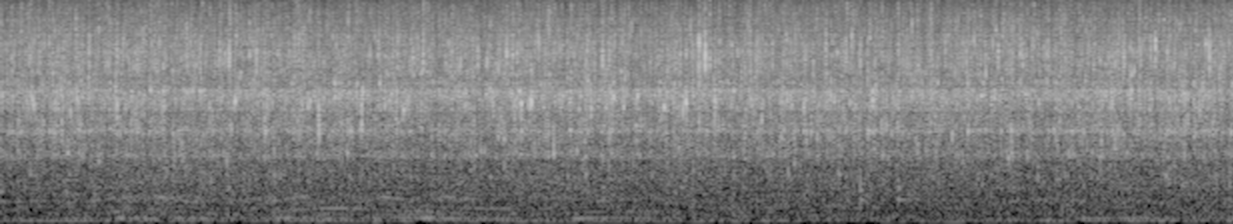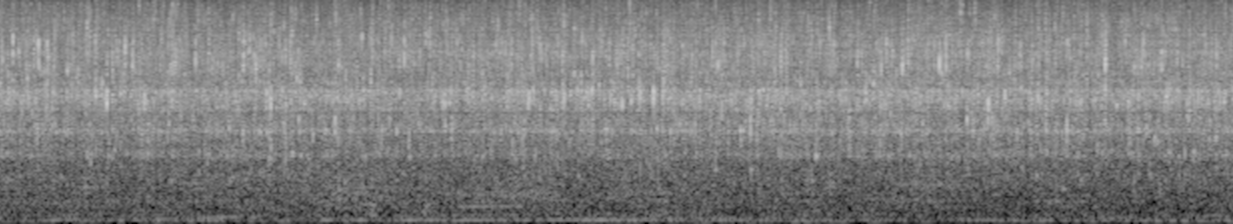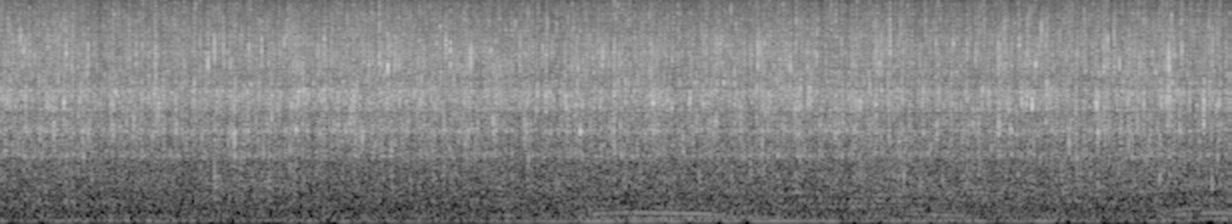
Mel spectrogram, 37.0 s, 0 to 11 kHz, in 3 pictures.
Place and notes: {
  "title": "Lavoir Saint Léonard Honfleur (B1)",
  "date": "2011-02-18 18:40:00",
  "description": "Lavoir Saint Léonard à Honfleur (Calvados)",
  "latitude": "49.42",
  "longitude": "0.23",
  "altitude": "7",
  "timezone": "Europe/Paris"
}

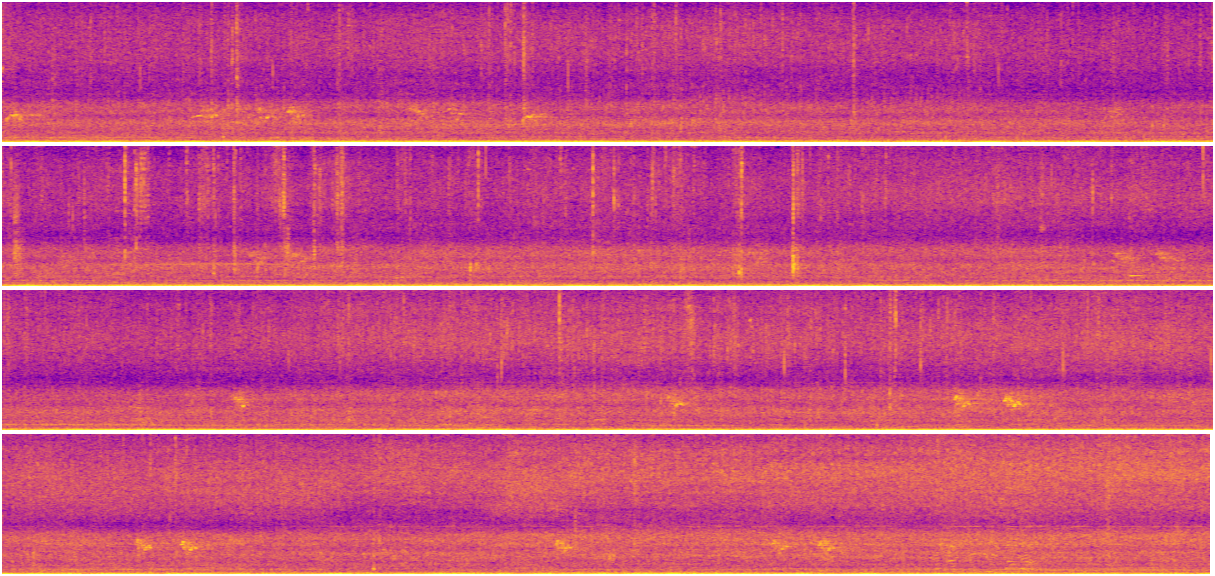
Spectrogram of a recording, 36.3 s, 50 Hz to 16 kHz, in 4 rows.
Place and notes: {
  "title": "Nanfang-ao Port, Su'ao Township - soundwalk",
  "date": "2013-11-07 11:16:00",
  "description": "Rainy Day, Fishing harbor full of parked, Fishing boat motor sound, Binaural recordings, Zoom H4n+ Soundman OKM II",
  "latitude": "24.58",
  "longitude": "121.87",
  "altitude": "4",
  "timezone": "Asia/Taipei"
}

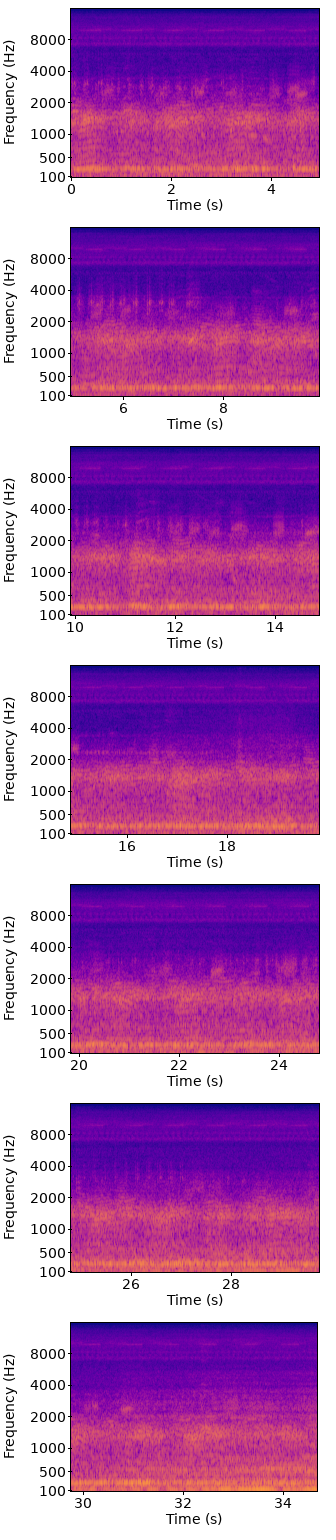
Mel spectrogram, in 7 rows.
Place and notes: {
  "title": "San Francisco, Biñan, Laguna, Filippinerna - Biñan Palakang Bukid #1",
  "date": "2016-07-17 01:04:00",
  "description": "After som heavy rain in the evening before, there is full activity of the frogs in the field nearby! I belive several hundreds of them in chorus. Palakang bukid is the filipino name of this frog.",
  "latitude": "14.33",
  "longitude": "121.06",
  "altitude": "13",
  "timezone": "Asia/Manila"
}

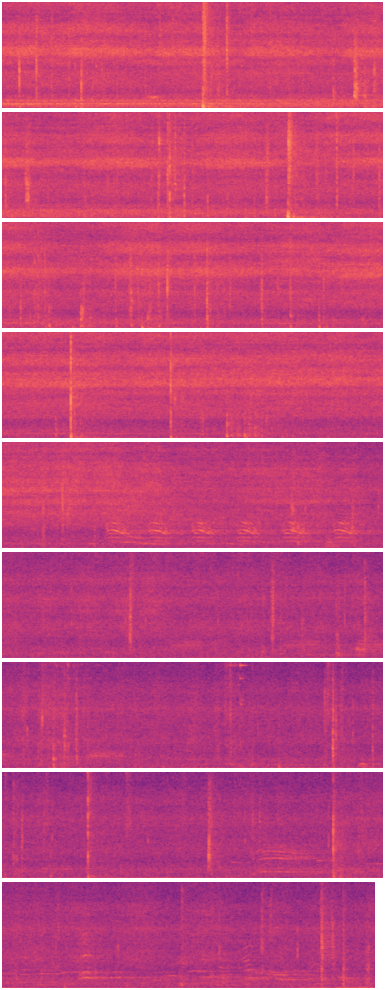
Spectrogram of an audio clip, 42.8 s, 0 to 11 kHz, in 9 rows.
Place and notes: {
  "title": "Bergfriedstraße, Berlin, Germany - Family football, drilling, crows - archetype Berlin backyard soundscape",
  "date": "2020-11-04 16:31:00",
  "latitude": "52.50",
  "longitude": "13.41",
  "altitude": "40",
  "timezone": "Europe/Berlin"
}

